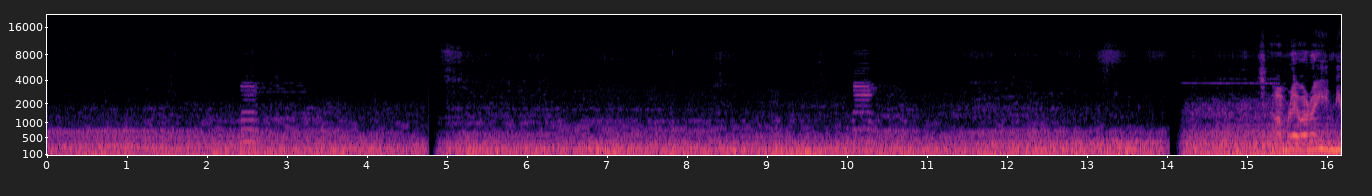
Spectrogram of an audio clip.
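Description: Steady road and engine noise inside a moving Suzuki car, with two short horn toots about two and a half seconds and ten seconds in. The sound cuts out for an instant twice.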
